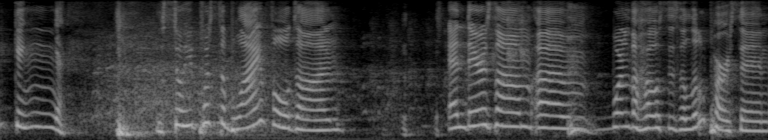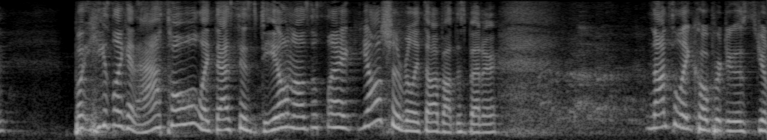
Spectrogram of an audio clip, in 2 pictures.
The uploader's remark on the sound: LIVE at the Bell House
